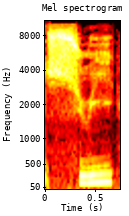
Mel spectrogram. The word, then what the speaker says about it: suis: Okay, so first one, suis, as you've been noticing, you don't pronounce the final S.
